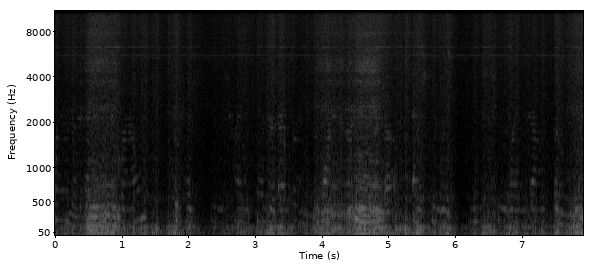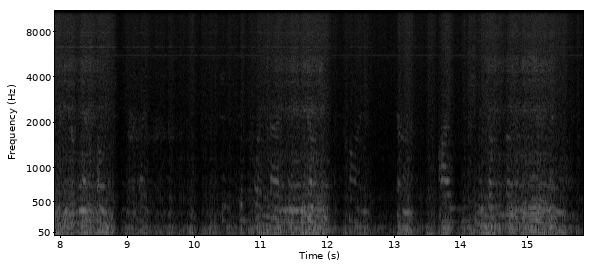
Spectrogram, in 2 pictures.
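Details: Exhausted grandmother asleep, heavy snoring with her teeth falling out: loud, irregular rattling snores with fluttering, smacking sounds.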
